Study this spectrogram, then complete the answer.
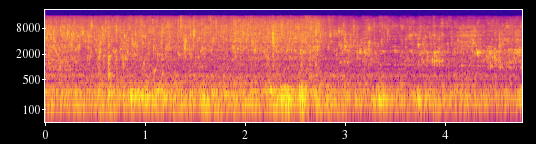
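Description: Cool tap water runs steadily over boiled eggs in a sink or pot, a soft continuous trickle and splash at close range with no talking.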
